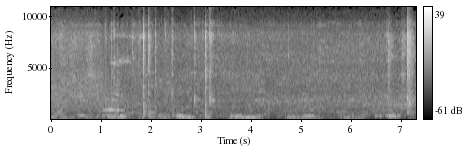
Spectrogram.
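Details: An imported black Show King pigeon pair, male and female, gives throaty rolling coos roughly every second or two indoors, with sharp clicks and tapping sounds between phrases.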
